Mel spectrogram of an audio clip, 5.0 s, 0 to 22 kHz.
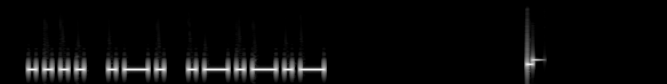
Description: Morse code, heard as a keyed tone, about 20 wpm, 700 Hz. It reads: HR.
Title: Sentences from Top 500 Words and Abbreviations 20wpm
